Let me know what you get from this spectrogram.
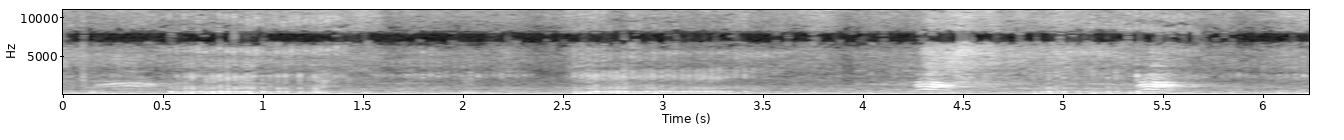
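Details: Tuxedo cat at Fushimi Inari, eyes narrowed and in a very good mood, purring loudly: low rumbling bursts in breathing cycles, with faint brief chirps above.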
